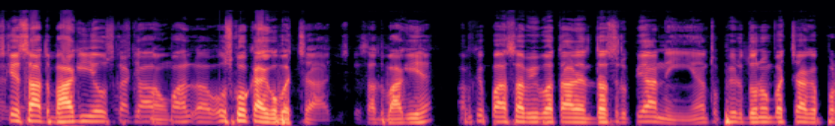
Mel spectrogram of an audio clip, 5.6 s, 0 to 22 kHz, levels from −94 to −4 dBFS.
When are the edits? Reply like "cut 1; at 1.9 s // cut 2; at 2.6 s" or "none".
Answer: cut 1; at 1.0 s // cut 2; at 3.2 s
